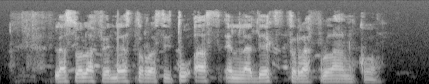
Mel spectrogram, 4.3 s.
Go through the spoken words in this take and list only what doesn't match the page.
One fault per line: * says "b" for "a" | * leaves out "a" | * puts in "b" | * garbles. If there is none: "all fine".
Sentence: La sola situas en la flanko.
* puts in "fenestro"
* puts in "dekstra"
